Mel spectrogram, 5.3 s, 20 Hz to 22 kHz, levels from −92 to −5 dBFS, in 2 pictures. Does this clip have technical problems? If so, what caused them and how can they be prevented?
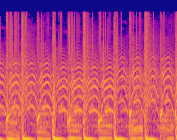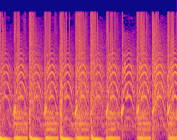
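Yes. Integer overflow runs throughout: gain about 2 dB too high wraps peaks to the opposite sign. Under one percent of samples flip, giving sharp cracks. Saturating arithmetic or a limiter before conversion prevents it.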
